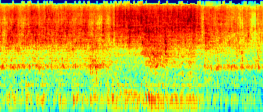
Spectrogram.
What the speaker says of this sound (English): So now that we have it in this measuring cup, we're going to rinse off the soap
